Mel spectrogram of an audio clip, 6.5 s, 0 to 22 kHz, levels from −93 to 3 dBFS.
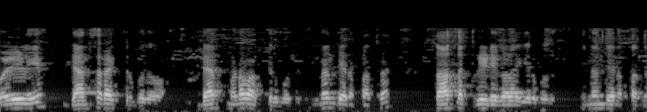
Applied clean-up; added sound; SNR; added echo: classical method spectral subtraction.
